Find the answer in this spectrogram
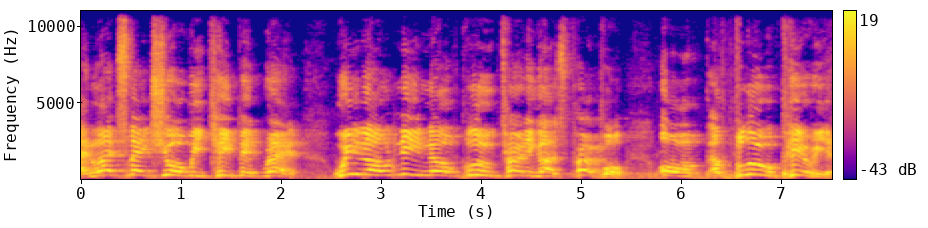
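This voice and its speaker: A man with an American accent uses a raised, projected voice at an extremely high pitch, with ordinary pitch variation and very even loudness. He speaks at a very slow pace, with audible room echo and noticeable background noise. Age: 70s. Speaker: mayoral candidate. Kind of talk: political speech. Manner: animated.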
